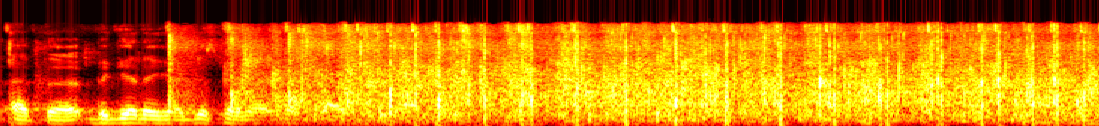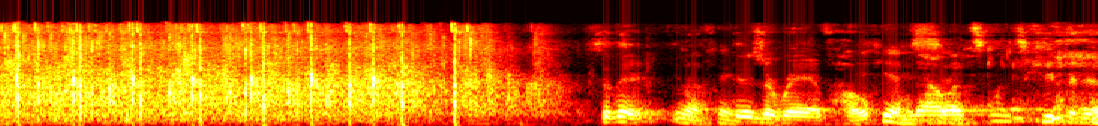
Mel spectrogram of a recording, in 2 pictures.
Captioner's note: applause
